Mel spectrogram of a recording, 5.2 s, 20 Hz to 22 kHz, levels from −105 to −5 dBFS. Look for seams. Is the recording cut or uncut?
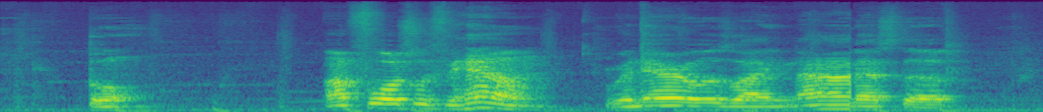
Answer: cut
